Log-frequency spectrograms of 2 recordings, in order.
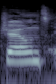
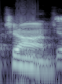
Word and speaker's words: Johns: Also, I want to say, I just realized I did mispronounce his name as Geoff Jones. It is Geoff Jones. That wasn't me making fun. – Geoff Johns.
